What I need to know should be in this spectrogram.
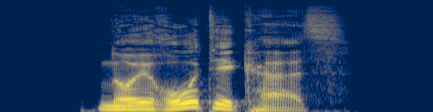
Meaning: genitive singular of Neurotiker
- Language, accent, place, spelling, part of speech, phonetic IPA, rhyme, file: German, Germany, Berlin, Neurotikers, noun, [nɔɪ̯ˈʁoːtɪkɐs], -oːtɪkɐs, De-Neurotikers.ogg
